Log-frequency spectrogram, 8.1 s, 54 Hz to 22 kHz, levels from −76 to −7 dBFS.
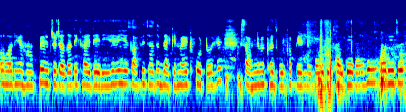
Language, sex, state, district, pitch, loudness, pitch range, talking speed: Hindi, female, Delhi, New Delhi, 235 Hz, -20 LUFS, 225-250 Hz, 190 wpm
